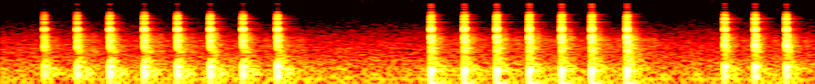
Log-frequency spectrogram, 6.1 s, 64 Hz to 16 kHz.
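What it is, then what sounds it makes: Hollow-sounding replacement power window regulator part. A new Korean-made replacement power window regulator/motor part for a 1998–2005 Dodge Intrepid is tapped in a ping test, giving 19 short, bright knocks in three bursts of eight, seven and four. Each tap is a tinny, hollow tick that dies almost instantly, marking the lighter part as hollow and inferior.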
